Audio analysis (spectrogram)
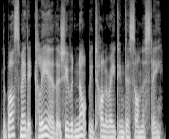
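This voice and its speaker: A woman's voice: low-pitched, fairly quick, dry recording, studio quality. A woman voicing a knowing female store colleague in an audiobook, gossiping and giving cautionary hints. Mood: confiding. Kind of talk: audiobook character dialogue.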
